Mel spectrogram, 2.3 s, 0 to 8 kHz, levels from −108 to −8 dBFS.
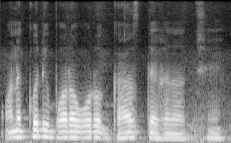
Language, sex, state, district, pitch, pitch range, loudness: Bengali, male, West Bengal, Alipurduar, 115 Hz, 100-120 Hz, -16 LUFS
